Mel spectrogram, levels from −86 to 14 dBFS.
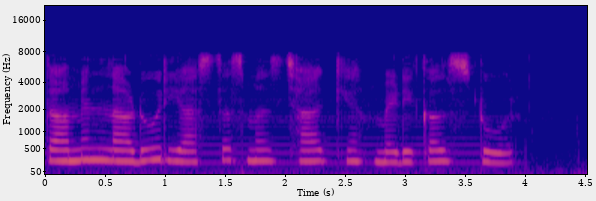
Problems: low volume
